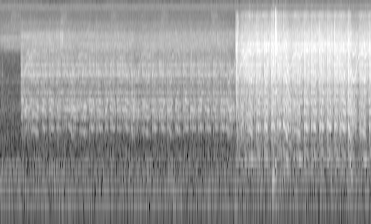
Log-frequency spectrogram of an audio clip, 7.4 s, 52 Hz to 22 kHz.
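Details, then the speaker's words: 1997 BMW 318i M44 four-cylinder, first start after rebuild: lumpy, uneven running, stumbling harder when revved; misfire from spark plug wires placed by length in wrong order. "because I kind of just put the longest one and the farthest one away work my way back and came to find out it was all wrong"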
